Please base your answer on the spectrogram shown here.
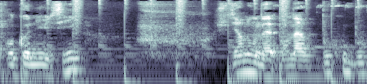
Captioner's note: desperate sigh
